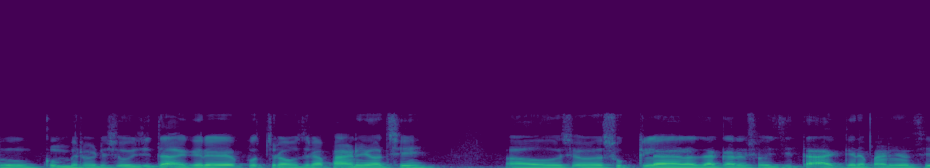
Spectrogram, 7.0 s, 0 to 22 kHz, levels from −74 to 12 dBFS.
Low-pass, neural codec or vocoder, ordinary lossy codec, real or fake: 7.2 kHz; none; none; real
